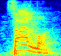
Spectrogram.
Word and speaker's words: salmon: Salmon. We're gonna have to deport you, sir. There's an L in there. You have to pretend it's not there.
